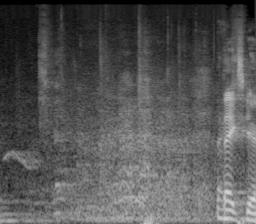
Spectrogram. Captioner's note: audience laughs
